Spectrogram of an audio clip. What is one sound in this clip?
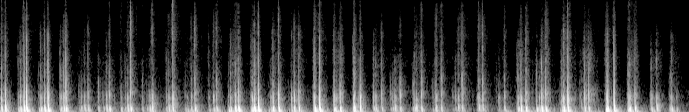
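A man beats a drum rapidly and steadily, close by.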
